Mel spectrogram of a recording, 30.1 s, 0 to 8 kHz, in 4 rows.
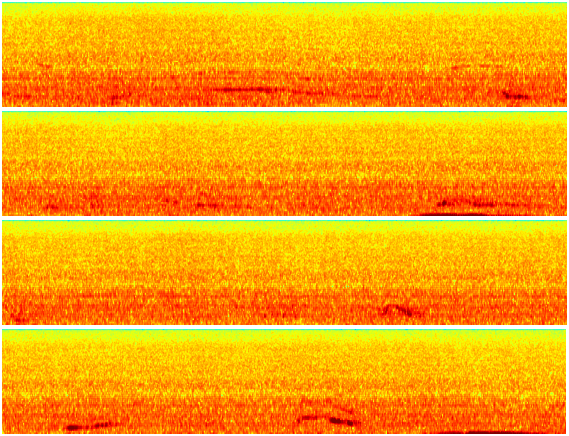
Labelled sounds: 6.0	6.3	humpback whale, 1.1 to 1.2 kHz

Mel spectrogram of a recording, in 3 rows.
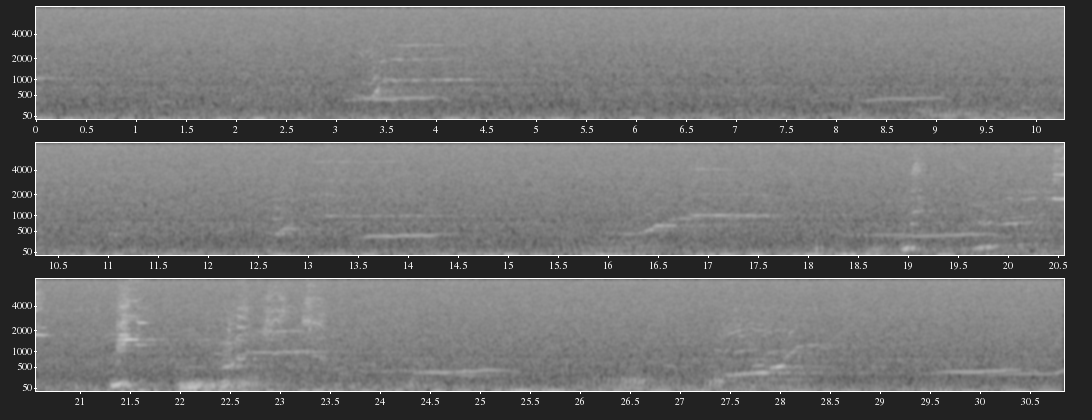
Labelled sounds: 3.5	4.1	humpback whale, 0.90 to 3.0 kHz
16.6	17.6	humpback whale, 0.80 to 4.2 kHz
20.4	20.7	humpback whale, 1.7 to 1.9 kHz
21.4	21.6	humpback whale, 0.99 to 1.9 kHz
22.7	23.3	humpback whale, 0.86 to 2.1 kHz
28.0	28.5	humpback whale, 0.80 to 1.3 kHz

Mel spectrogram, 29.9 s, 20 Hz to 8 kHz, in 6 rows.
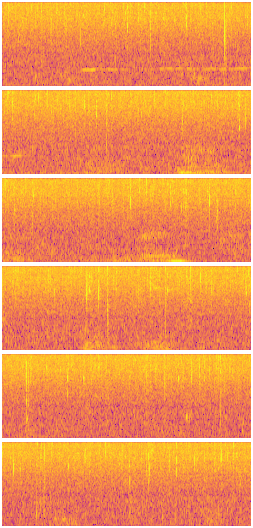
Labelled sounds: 12.7	13.2	humpback whale, 0.84 to 1.1 kHz

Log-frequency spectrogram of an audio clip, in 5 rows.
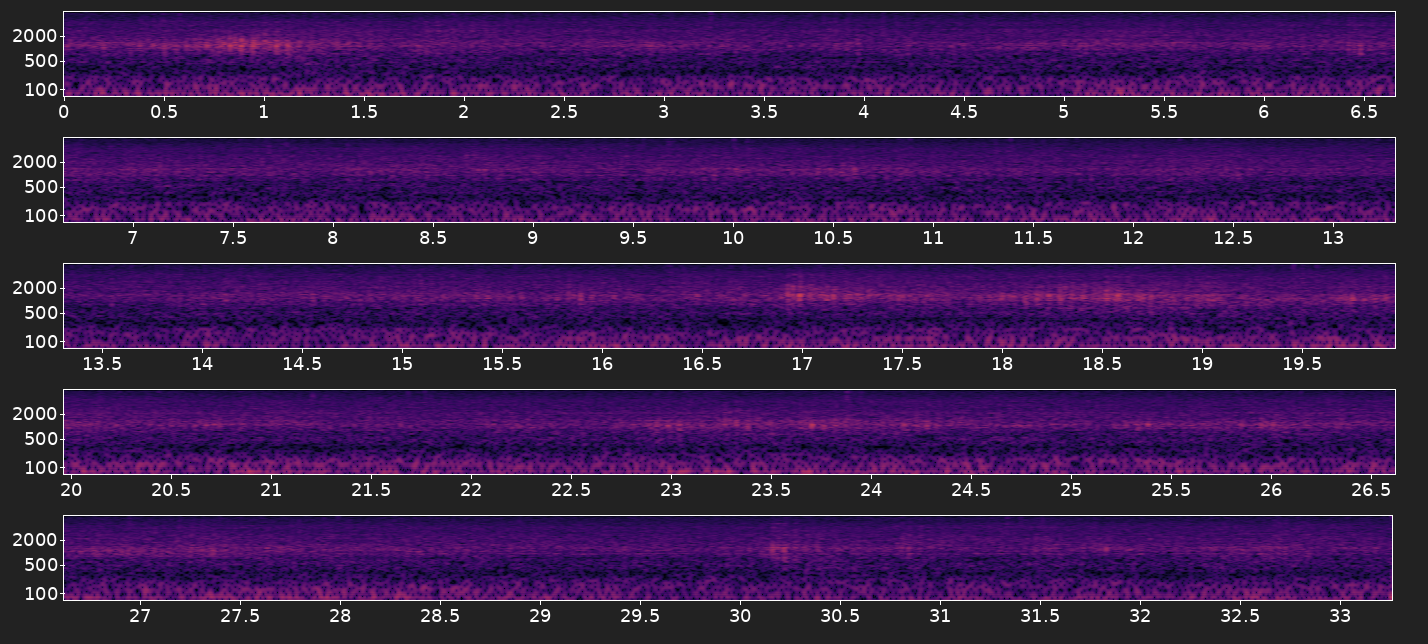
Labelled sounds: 0.5	1.3	vessel noise, 0.58 to 2.7 kHz

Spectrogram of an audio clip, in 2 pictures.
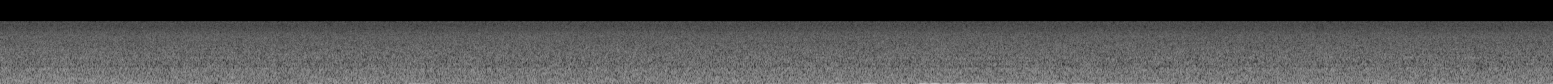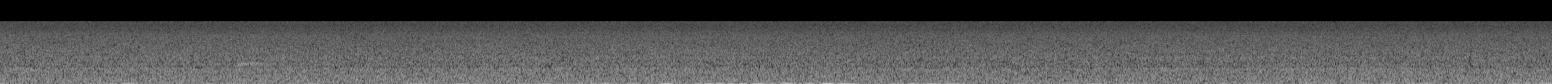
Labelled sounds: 17.9	18.2	humpback whale, 0.86 to 1.1 kHz

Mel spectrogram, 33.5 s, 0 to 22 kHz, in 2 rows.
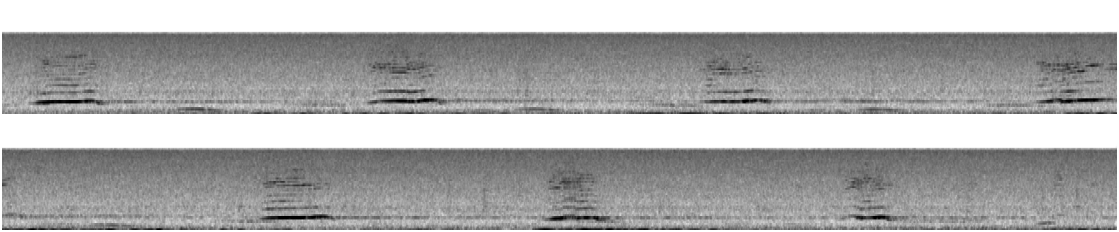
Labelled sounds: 0.6	1.3	humpback whale, 0.96 to 3.7 kHz
5.8	6.3	humpback whale, 1.8 to 2.4 kHz
10.5	11.0	humpback whale, 1.7 to 2.2 kHz
15.6	16.9	humpback whale, 1.2 to 2.8 kHz
20.6	21.5	humpback whale, 0.96 to 2.9 kHz
25.4	25.6	humpback whale, 2.7 to 2.9 kHz

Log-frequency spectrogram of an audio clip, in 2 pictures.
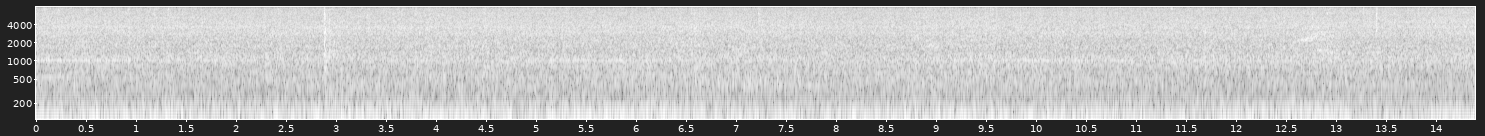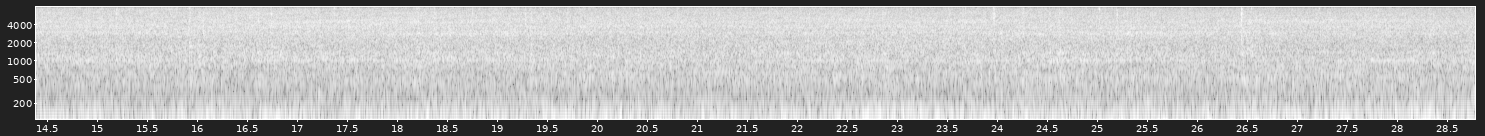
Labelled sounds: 12.5	13.0	killer whale, 1.4 to 3.5 kHz

